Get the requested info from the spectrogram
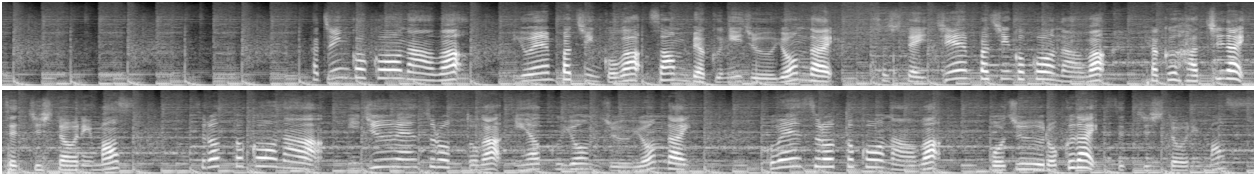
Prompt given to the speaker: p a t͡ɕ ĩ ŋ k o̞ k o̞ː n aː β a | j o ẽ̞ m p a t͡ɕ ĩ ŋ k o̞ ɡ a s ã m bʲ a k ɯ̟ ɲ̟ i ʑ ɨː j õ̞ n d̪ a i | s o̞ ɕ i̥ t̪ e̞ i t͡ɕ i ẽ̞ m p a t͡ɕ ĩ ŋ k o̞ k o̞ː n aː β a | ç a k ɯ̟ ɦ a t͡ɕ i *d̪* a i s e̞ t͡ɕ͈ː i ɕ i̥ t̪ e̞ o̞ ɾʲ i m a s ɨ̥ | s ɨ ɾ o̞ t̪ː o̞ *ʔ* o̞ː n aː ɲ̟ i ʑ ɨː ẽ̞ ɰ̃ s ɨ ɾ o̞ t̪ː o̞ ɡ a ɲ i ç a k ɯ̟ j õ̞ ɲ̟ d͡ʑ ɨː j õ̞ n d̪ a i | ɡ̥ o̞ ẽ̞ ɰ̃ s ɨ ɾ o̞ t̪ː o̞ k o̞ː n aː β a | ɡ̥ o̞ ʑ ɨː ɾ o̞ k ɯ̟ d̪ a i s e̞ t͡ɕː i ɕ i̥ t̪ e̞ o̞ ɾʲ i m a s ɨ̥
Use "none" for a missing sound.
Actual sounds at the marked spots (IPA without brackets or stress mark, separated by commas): d̪, k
